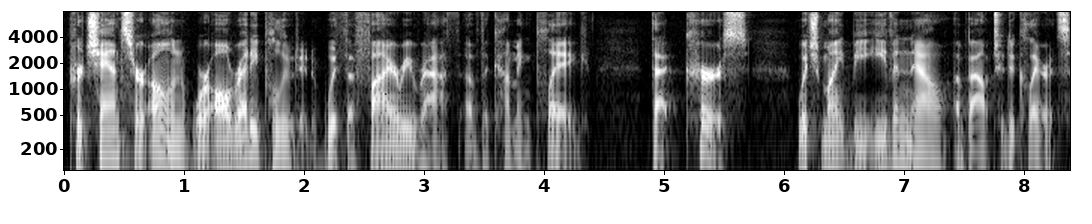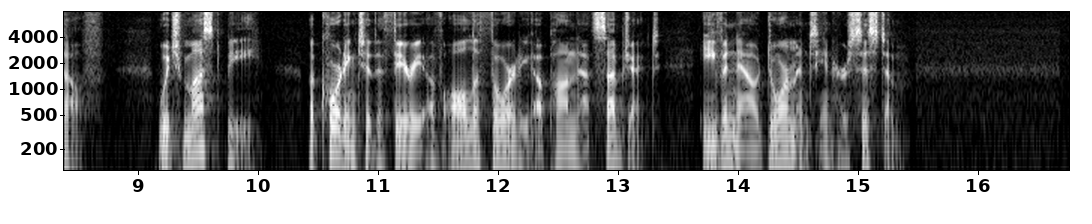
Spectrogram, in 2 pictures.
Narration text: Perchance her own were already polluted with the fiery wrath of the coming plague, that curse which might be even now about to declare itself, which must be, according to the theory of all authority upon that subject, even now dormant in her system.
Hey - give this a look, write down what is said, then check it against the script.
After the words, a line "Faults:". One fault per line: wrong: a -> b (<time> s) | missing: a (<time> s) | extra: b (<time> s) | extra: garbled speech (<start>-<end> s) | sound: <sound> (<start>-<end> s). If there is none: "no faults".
Perchance her own were already polluted with the fiery wrath of the coming plague, that curse which might be even now about to declare itself, which must be, according to the theory of all authority upon that subject, even now dormant in her system.
Faults:
no faults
